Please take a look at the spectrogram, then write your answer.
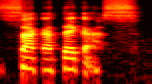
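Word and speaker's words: Zacatecas: state and the city it's called sacatecas so the z actually sounds like an s sort of it's more the sacate so this is the state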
